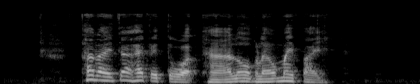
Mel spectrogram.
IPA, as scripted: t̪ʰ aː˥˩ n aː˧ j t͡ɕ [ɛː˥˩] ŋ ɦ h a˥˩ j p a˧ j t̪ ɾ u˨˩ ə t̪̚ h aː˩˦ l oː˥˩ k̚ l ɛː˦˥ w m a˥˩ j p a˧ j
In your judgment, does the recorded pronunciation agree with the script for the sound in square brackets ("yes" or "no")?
no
